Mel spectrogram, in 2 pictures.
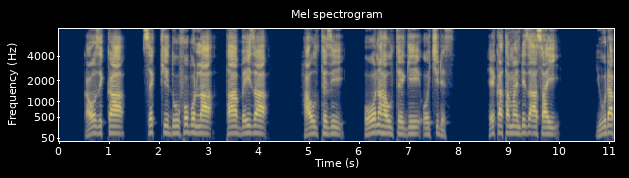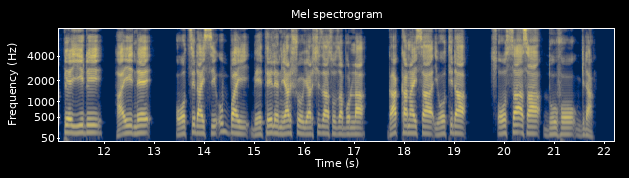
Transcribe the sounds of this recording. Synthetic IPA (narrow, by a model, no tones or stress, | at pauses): kɐwɔzɪkːɐ | sɛkʰːɪd̪uːfɔbɔlːɐ | t̪ɐbɛʔɪzɐ | hɐwʊlt̪ːɛzɪ | ʔo̞ːnɐɦɐwʊlt̪ːeːɡiːʔɔjt͡ʃːɪd̪ɛs | hɛkɐt̪ɐmɐnd̪ɪzɐːsɐj | jʊʊd̪ɐpːɛjiːd̪ɪ | hɐʔɪnɛ | o̞ːt͡sːɪd̪ɐjsːɪʔʊbːɐjbe̞ːt̪eːlɛnjɐɾʃɔjɐɾʃɪzɐsɔzɐbɔlːɐ | ɡɐkːɐnɐjsːɐjo̞ːt̪ɪd̪ɐ | t͡sʼo̞ːsːaːsaːd̪uːfɔɡɪd̪ɐ̰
